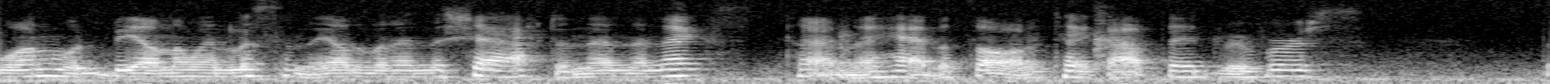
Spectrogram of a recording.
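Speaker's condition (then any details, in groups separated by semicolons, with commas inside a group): Parkinson's disease; Parkinson's for 5 years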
